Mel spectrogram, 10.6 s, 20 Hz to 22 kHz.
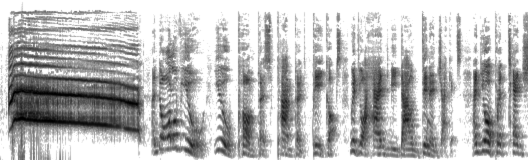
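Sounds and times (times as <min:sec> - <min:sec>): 
dramatic theatrical human scream: 0:00.2 - 0:02.9
speech: 0:03.7 - 0:10.5.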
